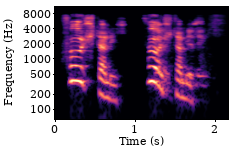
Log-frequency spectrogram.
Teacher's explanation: No, fürchterlich has no tongue R, please.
